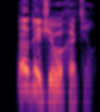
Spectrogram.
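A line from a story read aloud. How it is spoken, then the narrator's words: Snorting. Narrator (Russian): хмыкнул Крис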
